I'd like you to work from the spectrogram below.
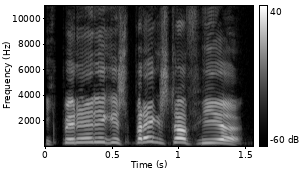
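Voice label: voice german infantry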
